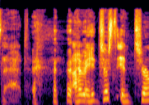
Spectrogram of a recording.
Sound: laughing

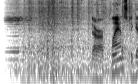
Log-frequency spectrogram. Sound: trolley horn blowing

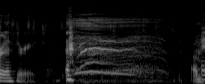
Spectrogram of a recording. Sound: laughing

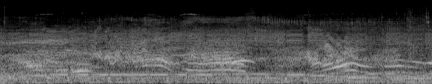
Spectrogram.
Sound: Riley shrieking

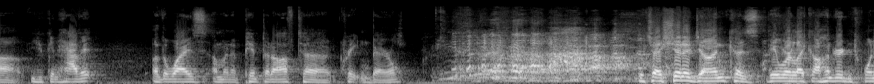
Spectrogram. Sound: laughter

